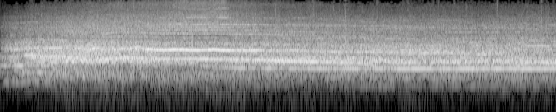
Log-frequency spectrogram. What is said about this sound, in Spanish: El gol suena más fuerte que los goles de Suecia porque lo celebra todo el bar.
